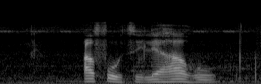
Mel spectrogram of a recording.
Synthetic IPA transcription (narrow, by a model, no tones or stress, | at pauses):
afot͡sʼɪlɪɦaɦʊ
